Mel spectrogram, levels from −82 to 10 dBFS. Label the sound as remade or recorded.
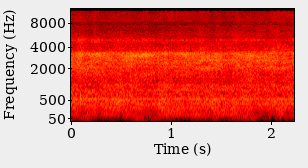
remade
